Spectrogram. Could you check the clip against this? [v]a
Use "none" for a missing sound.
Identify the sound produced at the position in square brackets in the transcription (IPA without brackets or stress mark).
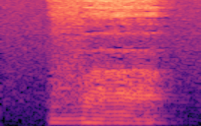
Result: v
